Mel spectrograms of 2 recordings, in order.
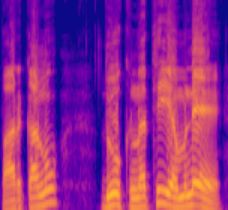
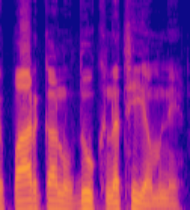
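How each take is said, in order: First: "પારકાનું" lifted, "નથી" slow and loud; emphatic repeat. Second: Said in the usual way. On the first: Shown as a demonstration. Poet repeating the line to the audience, louder with stress on "નથી". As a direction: lean hard on "નથી", slowing it down. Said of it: "poem line repeated stronger". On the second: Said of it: "poem line, then repeated stronger".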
